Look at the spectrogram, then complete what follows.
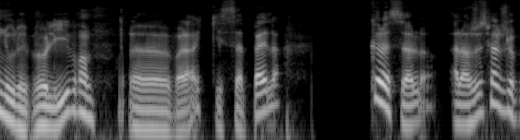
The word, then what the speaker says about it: Colostle: livre voilà qui s'appelle colossol alors j'espère que je le prononce bien je pense le prononcer correctement par rapport à la comment dire la version un peu anglaise peut colossol comme Castle voilà donc j'expliquerai peut-être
